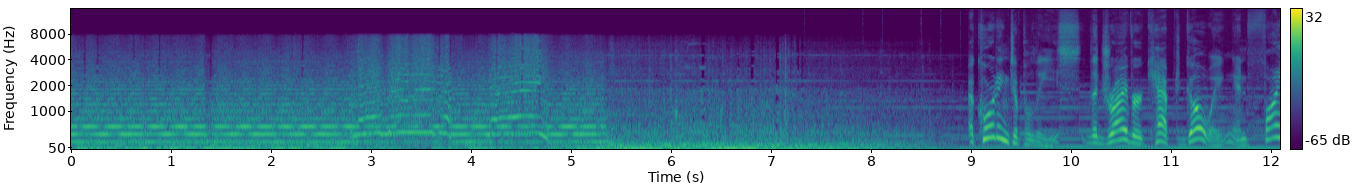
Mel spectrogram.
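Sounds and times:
higher wavering horn tone: 0.0 - 5.5
truck air horn blast: 0.0 - 5.5.

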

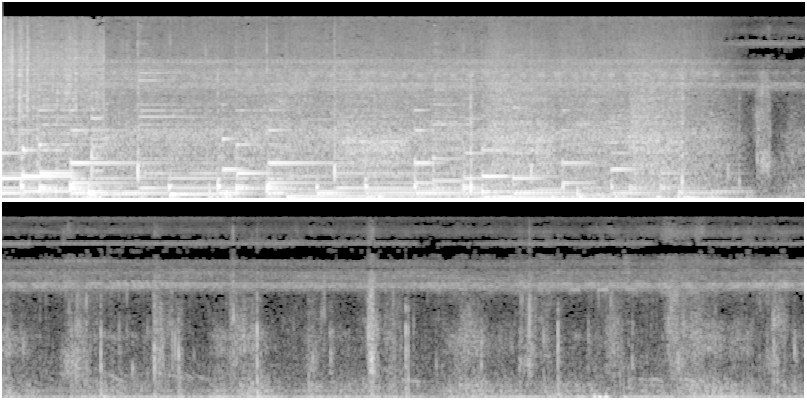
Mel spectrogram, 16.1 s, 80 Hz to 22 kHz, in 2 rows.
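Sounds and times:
background music: 0.0 - 7.5
crickets chirping: 0.0 - 16.0.

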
